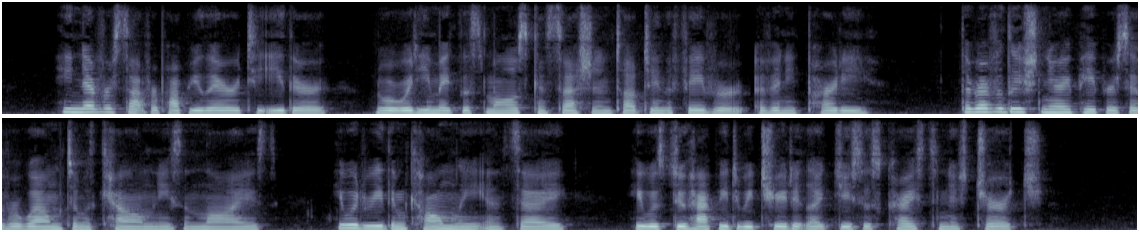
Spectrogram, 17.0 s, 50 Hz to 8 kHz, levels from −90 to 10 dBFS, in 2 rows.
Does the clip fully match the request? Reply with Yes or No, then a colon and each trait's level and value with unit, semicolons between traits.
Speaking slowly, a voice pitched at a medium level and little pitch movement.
No: average, 175 wpm; medium, 170 Hz; narrow, 2.2 semitones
